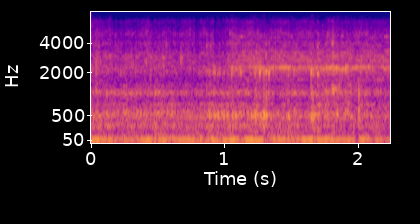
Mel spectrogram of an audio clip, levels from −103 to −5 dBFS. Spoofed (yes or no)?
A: no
